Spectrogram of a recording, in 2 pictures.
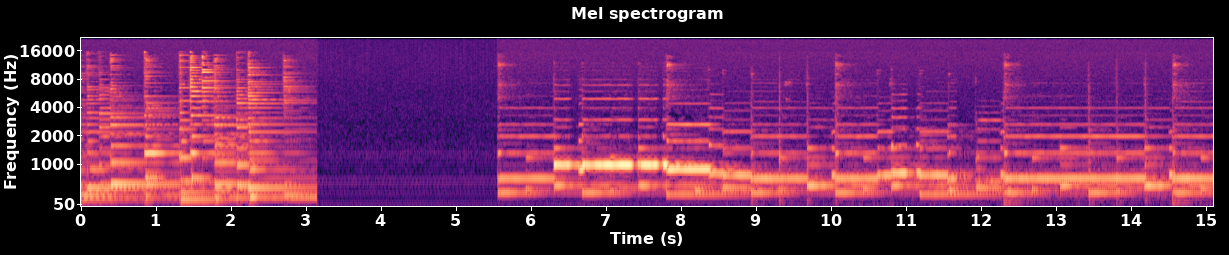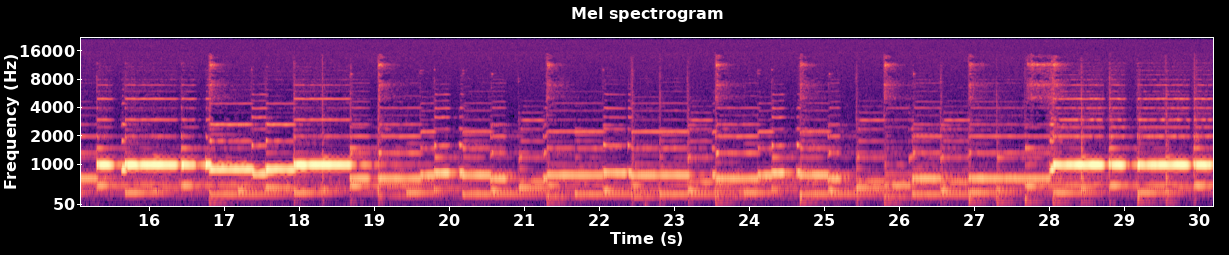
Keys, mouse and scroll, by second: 2.5 ctrl+z, 10.2 ctrl+z, 20.0 ctrl+z, 25.2 ctrl+z, 27.9 ctrl+z.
